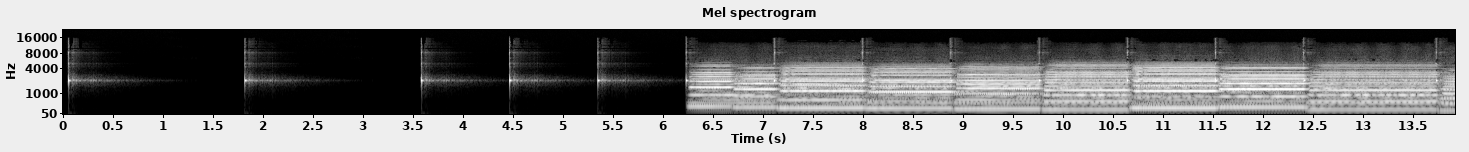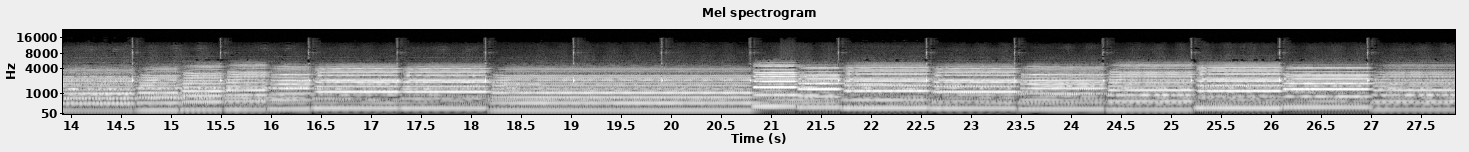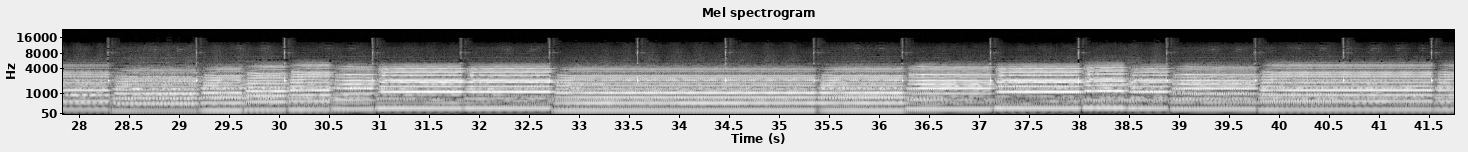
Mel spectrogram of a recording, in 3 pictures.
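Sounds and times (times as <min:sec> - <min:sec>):
bass flute in a flute orchestra: 0:06.2 - 0:41.7.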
